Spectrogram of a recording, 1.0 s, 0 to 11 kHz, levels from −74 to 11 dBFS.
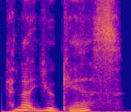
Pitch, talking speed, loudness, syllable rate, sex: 200 Hz, 185 wpm, -17 LUFS, 4.4 syllables/s, female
